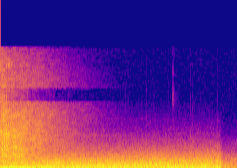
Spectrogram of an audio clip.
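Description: Rocket engine at full throttle at launch in Kerbal Space Program, a loud dense roaring rumble that holds steady and then drops off abruptly near the end, no talking.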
